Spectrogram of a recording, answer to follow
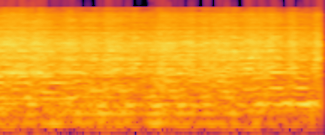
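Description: Two electric guitars playing a rock song together, loud and continuous.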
